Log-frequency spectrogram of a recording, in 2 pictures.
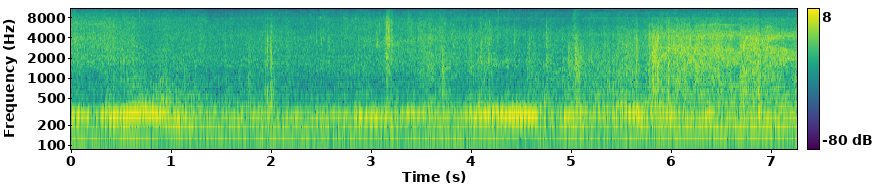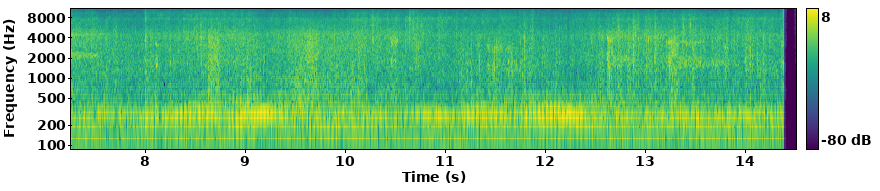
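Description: Honda Transalp 600's V-twin engine running while riding, its pitch wavering up and down with the throttle, with occasional sharp clicks over the drone.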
